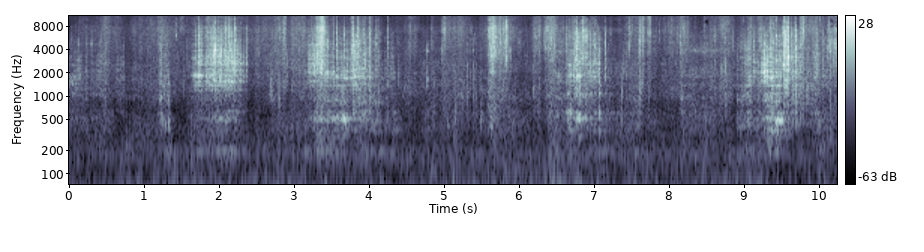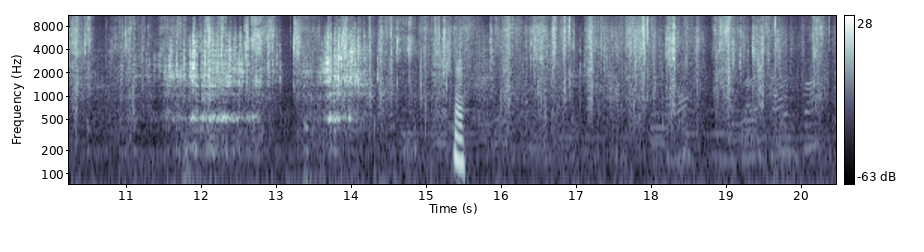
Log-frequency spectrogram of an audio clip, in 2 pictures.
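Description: A shot-riddled plastic coffee can being handled and carried, with short rattling bursts every second or two from loose birdshot pellets shifting inside it.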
